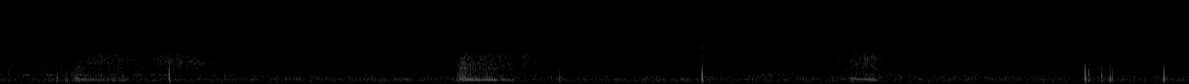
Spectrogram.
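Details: Sleeping dog: soft, rough snores roughly every four seconds, about 15 a minute, over quiet room noise with occasional clicks; dog snoring.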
